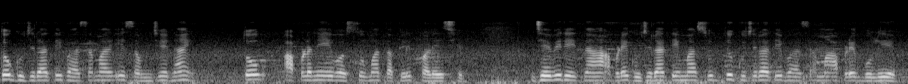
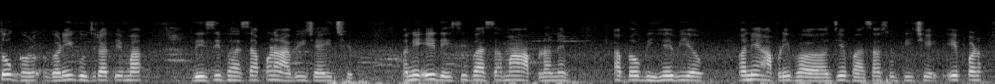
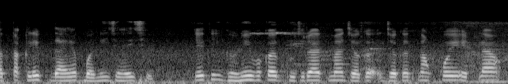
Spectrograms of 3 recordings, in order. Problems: continuous background conversations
